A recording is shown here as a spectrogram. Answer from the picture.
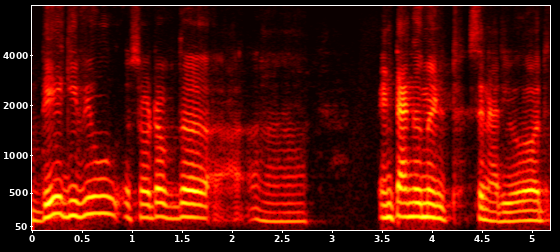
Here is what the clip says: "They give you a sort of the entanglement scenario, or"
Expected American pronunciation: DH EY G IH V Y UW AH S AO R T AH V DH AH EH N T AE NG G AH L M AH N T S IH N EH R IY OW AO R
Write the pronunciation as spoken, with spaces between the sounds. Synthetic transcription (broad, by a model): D EY G IH V Y UW S AO R T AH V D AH EH N T AE NG G AH L M AH N T S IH N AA R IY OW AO R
